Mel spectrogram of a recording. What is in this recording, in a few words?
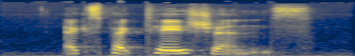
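"expectations", American English; pronunciations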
